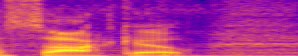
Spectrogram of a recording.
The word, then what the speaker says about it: Sako: notifications the seiko s20 is a fairly new rifle offering from seiko or sako obviously here the united states pronounce things a little bit differently but it is ultimately a sako so with this this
